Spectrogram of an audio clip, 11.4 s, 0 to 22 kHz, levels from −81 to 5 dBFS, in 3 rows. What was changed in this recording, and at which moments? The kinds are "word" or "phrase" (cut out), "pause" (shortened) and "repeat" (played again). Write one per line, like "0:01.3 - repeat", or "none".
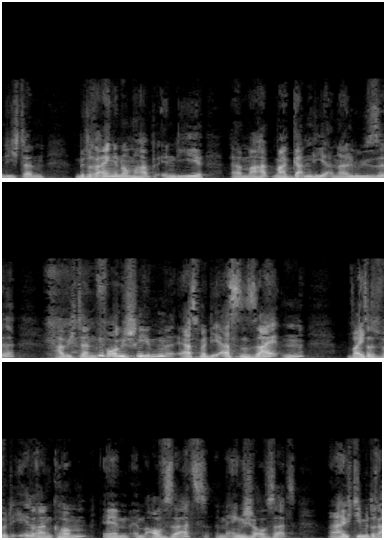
0:07.4 - phrase
0:08.5 - pause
